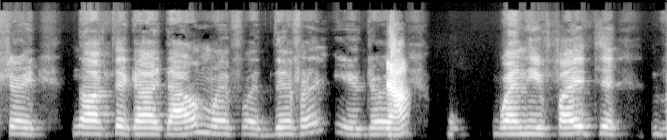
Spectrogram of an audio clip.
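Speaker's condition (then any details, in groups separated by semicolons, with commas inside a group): Cerebral palsy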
